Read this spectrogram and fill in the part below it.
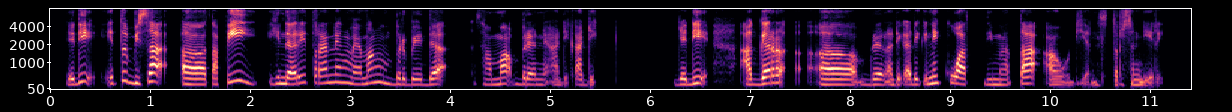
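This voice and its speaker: A woman speaks at a moderate pace and fairly high pitch with ordinary pitch variation, in a dry, close sound with no echo and a quiet background. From Indonesia, Jakarta. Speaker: lecturer. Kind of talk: lecture. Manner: halting, many fillers.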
